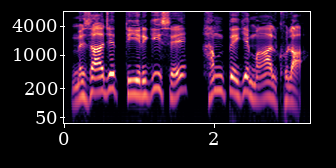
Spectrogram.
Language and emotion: Urdu, neutral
